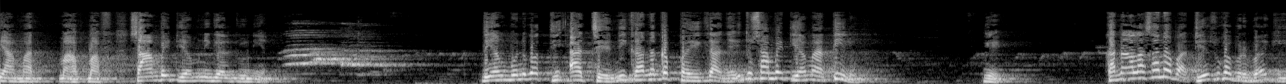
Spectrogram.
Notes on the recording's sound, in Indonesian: Rekaman Kajian Majelis Pengajian Islam. Di Masjid Al Hidayah Druwo, Sewon, Bantul rutin setiap hari Rabu selepas sholat magrib sampai dengan isya yang diselenggarakan oleh FKAM Yogyakarta dan Takmir Masjid Al Hidayah Druwo.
